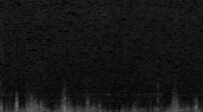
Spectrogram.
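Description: Wind buffeting the camera's microphone outdoors: a low, uneven rumble with irregular short gusty bumps.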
